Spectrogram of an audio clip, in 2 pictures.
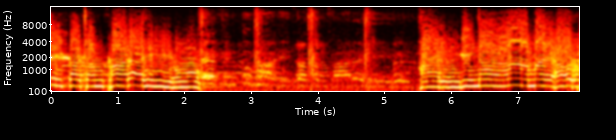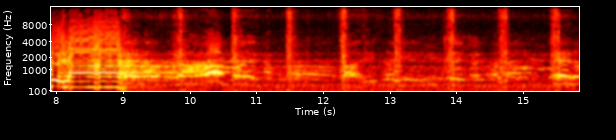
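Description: Men beat their chests in a steady rhythm.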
